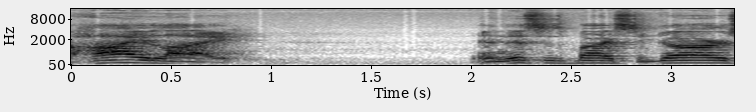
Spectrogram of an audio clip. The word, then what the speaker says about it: Jai Alai: on the original one I called it like jail LA or something weird like that but it's actually called a highlight and this is my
